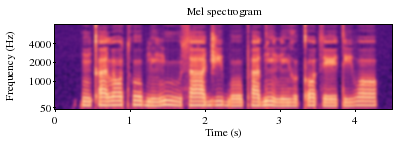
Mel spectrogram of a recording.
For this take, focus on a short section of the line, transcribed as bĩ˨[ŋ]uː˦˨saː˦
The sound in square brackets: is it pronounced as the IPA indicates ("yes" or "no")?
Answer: yes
